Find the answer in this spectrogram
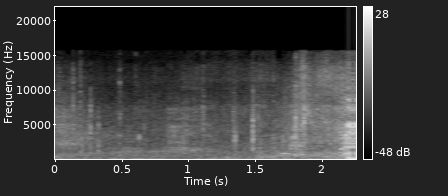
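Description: Wind rumbling on an action-camera microphone by the sea, with a few faint clicks and a louder rush near the end.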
